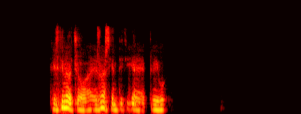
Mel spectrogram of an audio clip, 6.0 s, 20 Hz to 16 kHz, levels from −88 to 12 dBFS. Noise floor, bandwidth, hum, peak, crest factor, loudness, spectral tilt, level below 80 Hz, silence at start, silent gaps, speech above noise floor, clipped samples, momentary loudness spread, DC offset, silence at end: under -90 dBFS; 7.6 kHz; none; -6 dBFS; 22 dB; -24 LUFS; -8 dB/octave; -62 dBFS; 1.05 s; none; over 67 dB; under 0.1%; 12 LU; under 0.1%; 2.75 s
